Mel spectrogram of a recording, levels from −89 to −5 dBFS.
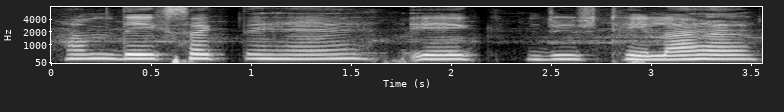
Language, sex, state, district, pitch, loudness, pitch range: Hindi, female, Chhattisgarh, Raipur, 225 Hz, -17 LUFS, 215-235 Hz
